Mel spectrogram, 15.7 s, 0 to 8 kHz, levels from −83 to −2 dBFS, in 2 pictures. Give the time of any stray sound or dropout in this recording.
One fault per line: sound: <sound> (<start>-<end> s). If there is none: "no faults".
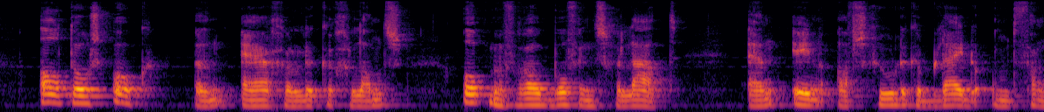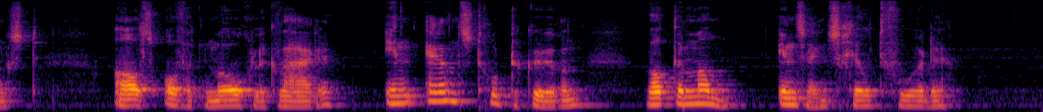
no faults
